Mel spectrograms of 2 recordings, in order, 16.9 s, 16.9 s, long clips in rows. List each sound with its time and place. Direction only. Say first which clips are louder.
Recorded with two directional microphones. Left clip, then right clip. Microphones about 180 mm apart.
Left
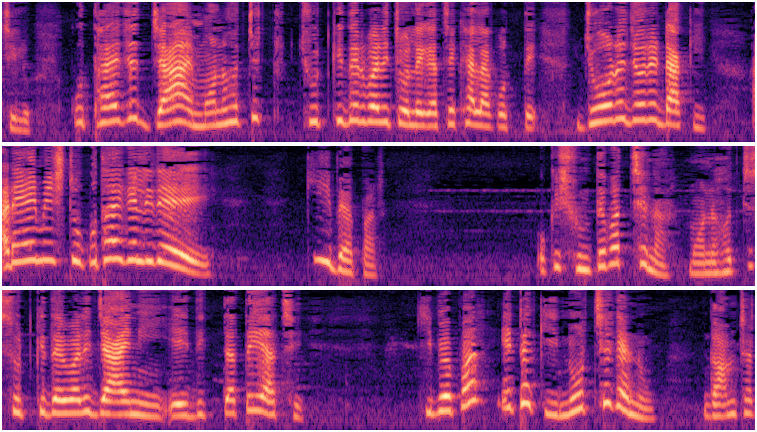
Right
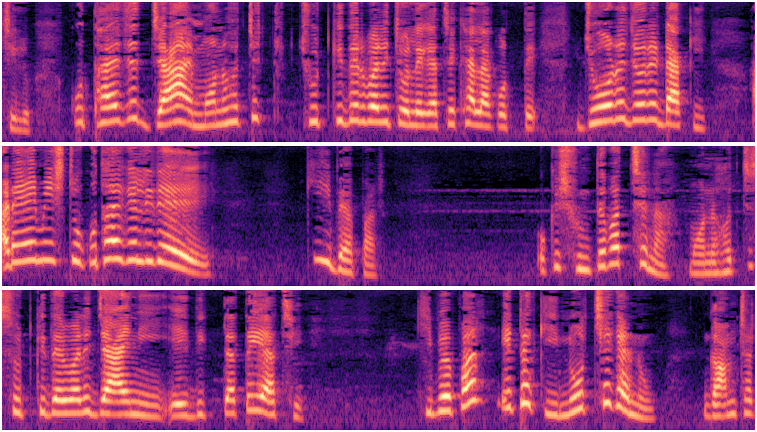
0.0 s a woman's voice: right 1 dB; 10° left (ahead or behind)
9.7 s a woman's voice: right 1 dB; 10° left (ahead or behind)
